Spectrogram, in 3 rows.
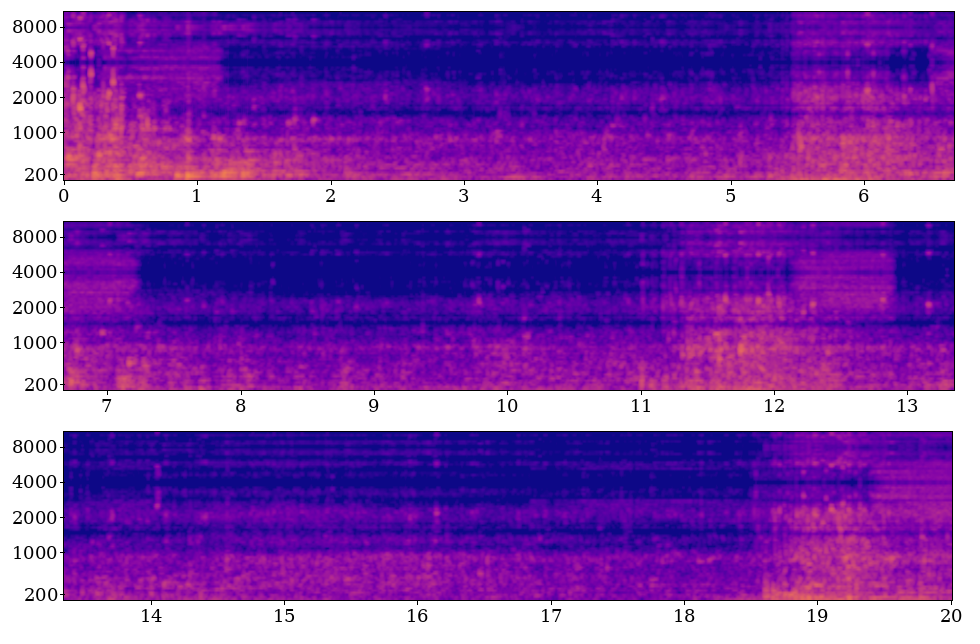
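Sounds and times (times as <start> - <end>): underwater bubbles gurgling: 0.0 - 20.0
underwater water noise: 0.0 - 20.0.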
